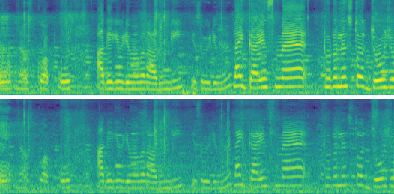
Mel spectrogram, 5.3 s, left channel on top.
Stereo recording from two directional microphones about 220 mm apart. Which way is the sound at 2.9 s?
50° left (ahead or behind).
